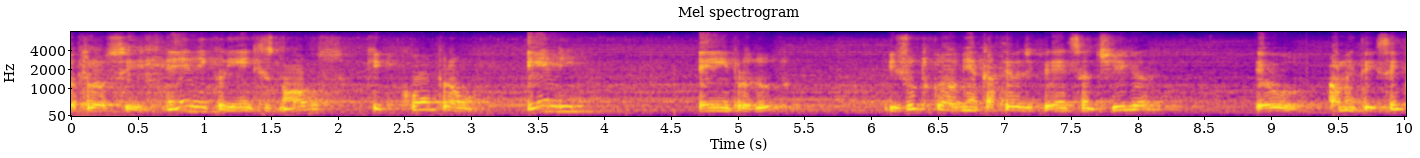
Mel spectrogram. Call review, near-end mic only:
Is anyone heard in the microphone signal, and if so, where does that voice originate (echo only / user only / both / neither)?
echo only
